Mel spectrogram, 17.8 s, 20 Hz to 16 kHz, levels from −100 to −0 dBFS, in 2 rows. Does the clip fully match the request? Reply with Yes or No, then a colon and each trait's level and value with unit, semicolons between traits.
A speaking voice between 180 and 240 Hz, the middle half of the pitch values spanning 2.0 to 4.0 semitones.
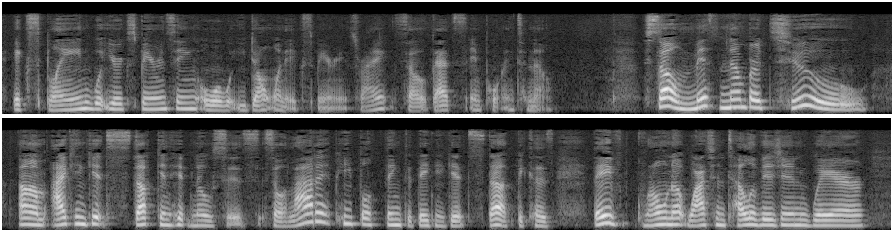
No: high, 190 Hz; average, 4.4 semitones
